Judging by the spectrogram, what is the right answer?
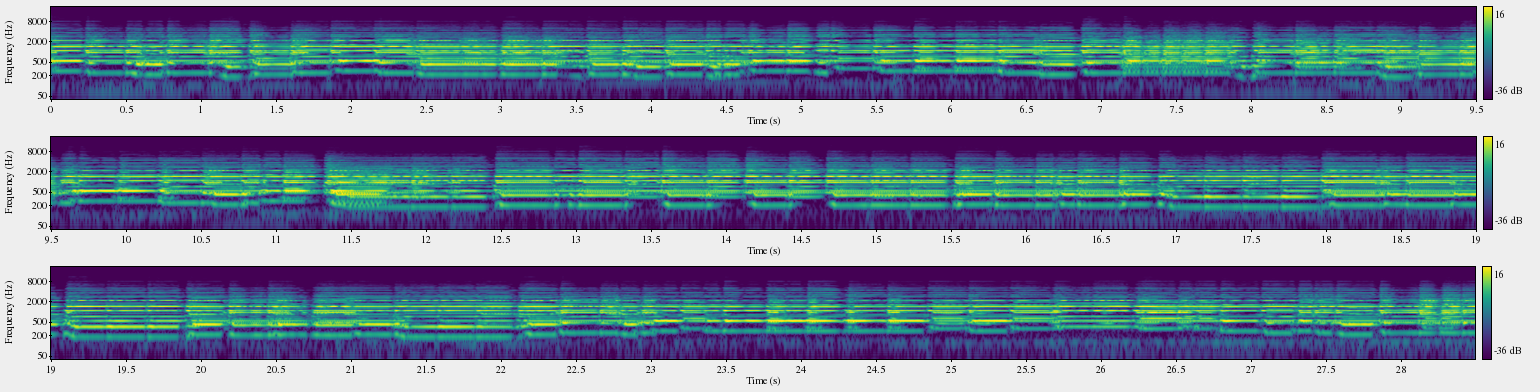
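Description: Khaen, the Lao bamboo free-reed mouth organ, played solo: a melody moving over steady held drone notes, sounding without a break.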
